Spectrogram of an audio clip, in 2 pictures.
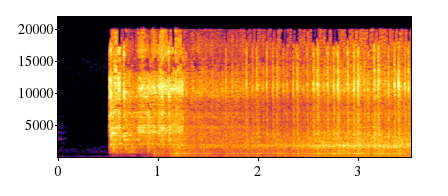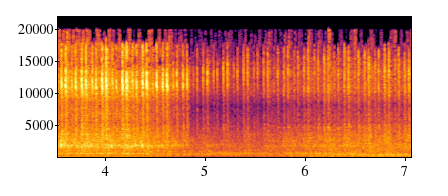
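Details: Kubota ZD28 mower diesel, started by bypassing a failed starter relay, previously hammered on but believed fine: starter spins briskly at a steady rate, then catches cleanly within a second and runs evenly; starter is fine, switch suspected faulty.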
